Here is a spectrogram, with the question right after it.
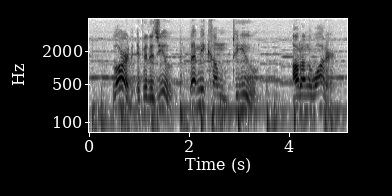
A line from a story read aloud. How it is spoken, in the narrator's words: Peter called out to Jesus and said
